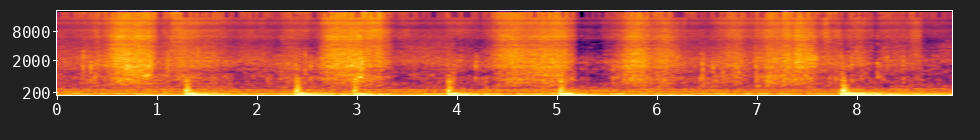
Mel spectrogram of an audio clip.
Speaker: This car has a bad strut mount on the right side in the front, and that's how it sounds.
